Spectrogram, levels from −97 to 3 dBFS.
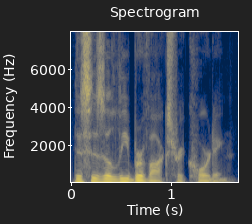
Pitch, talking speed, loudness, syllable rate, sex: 105 Hz, 180 wpm, -17 LUFS, 5.7 syllables/s, male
